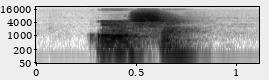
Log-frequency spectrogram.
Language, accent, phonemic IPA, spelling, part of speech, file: French, Canada, /ɑ̃.sɛ̃/, enceins, verb, LL-Q150 (fra)-enceins.wav
- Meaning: inflection of enceindre: 1. first/second-person singular present indicative 2. second-person singular imperative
